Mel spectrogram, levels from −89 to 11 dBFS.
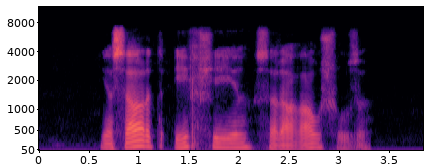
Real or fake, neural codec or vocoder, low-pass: fake; codec, 16 kHz, 4 kbps, FunCodec, trained on LibriTTS, 50 frames a second; 7.2 kHz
